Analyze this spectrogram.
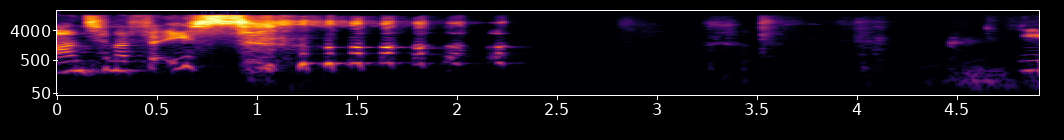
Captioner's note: laughs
